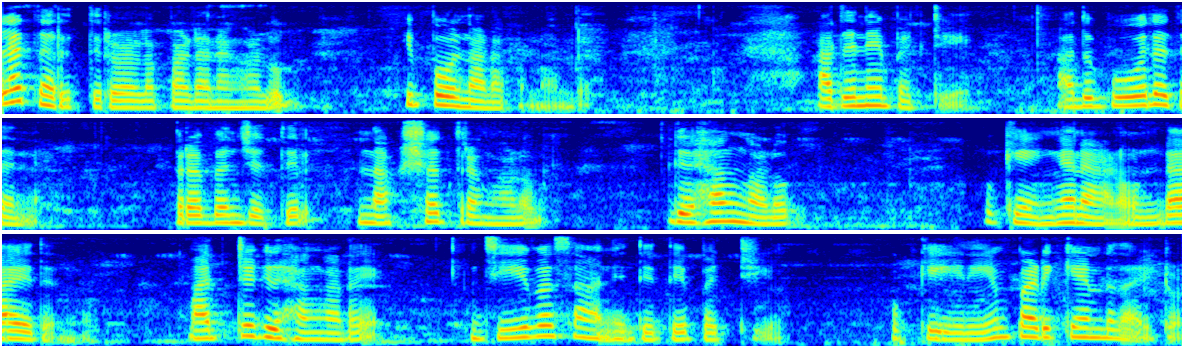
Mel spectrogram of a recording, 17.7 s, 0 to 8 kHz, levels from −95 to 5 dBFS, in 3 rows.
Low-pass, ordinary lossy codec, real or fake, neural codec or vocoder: 7.2 kHz; none; fake; vocoder, 44.1 kHz, 80 mel bands, Vocos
